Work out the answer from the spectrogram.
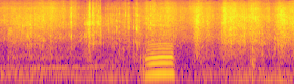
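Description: Thin plastic bag rustling and crinkling as gloved hands dig through its contents. About halfway through there is one short, low, steady-pitched voice sound like a hummed "mm", which is the loudest thing heard.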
